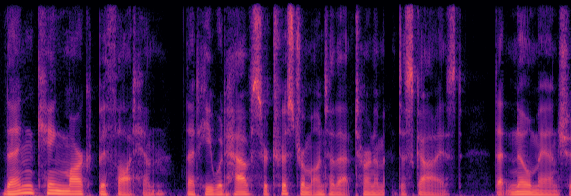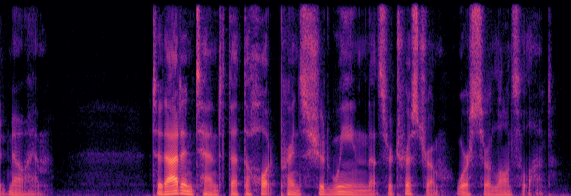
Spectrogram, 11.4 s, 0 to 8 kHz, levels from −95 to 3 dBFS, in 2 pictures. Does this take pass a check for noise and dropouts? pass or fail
fail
